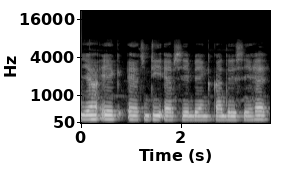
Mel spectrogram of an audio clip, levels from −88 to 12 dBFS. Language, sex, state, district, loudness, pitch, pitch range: Hindi, male, Jharkhand, Deoghar, -17 LUFS, 135 Hz, 130-140 Hz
